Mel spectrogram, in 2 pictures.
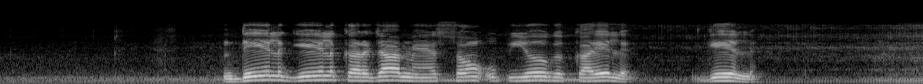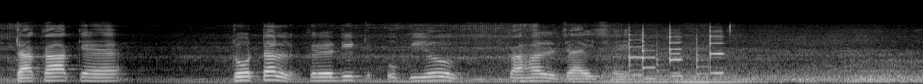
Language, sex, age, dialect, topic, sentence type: Maithili, male, 36-40, Bajjika, banking, statement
